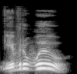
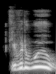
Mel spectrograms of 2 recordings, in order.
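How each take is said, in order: First: Said in the usual way. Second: Higher, louder hype call; rally them with the woo; excited woo call. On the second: Shown as a demonstration. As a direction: cheerleader pitch woo. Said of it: "Ric Flair woo".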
